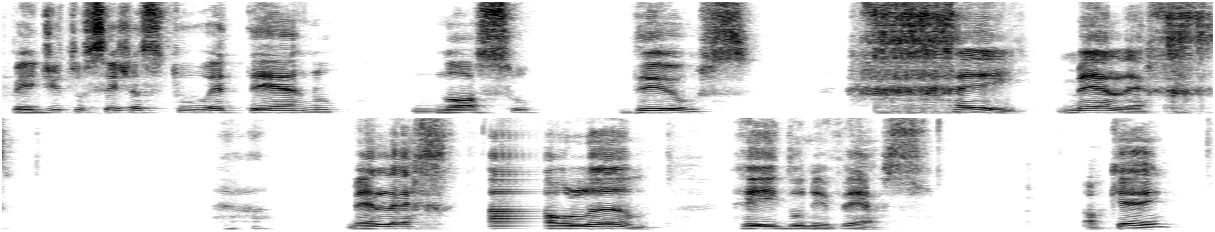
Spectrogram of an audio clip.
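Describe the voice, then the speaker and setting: A man teaching a class, speaking slowly and repeating each word for his students to drill pronunciation. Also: medium pitch. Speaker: Hebrew teacher. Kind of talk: classroom lesson.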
